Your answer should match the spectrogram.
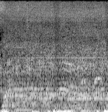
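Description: A cappella gospel singing: several voices holding sustained notes together over a deep low part, with no instruments.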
